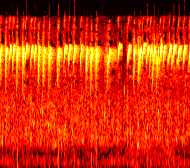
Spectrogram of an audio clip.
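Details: Siri-siri bird singing, used as a training recording for songbirds to copy: a fast run of thin, very high chirps, several a second, each note a quick downslurred tick, nearly continuous with one brief pause.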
